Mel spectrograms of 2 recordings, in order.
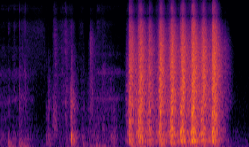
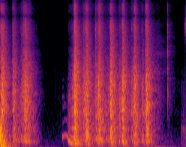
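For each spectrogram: First: container of dry dog food, shaken. Second: container of wheat cereal, shaken.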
